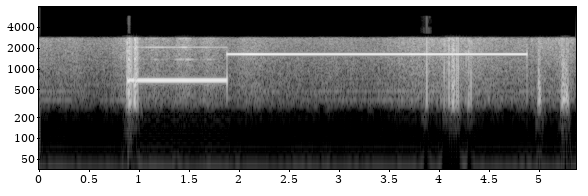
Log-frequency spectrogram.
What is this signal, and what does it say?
Two-tone page, heard as a one-second tone, then a three-second tone, about 690 then 1650 Hz, with noise. It is heard from 0.9 to 4.9 s.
